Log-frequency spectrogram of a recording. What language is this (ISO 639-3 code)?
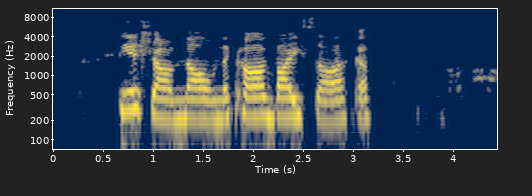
lav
